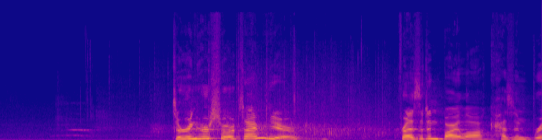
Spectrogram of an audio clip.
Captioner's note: audience applauding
